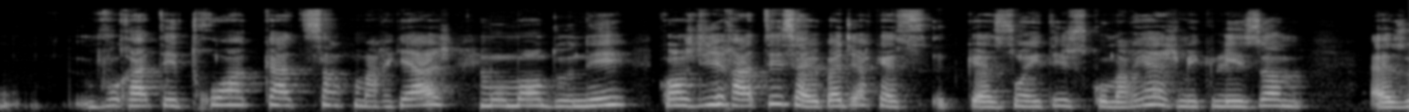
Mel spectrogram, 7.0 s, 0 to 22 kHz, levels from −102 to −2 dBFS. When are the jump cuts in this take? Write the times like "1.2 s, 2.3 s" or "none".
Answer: 2.4 s, 3.2 s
